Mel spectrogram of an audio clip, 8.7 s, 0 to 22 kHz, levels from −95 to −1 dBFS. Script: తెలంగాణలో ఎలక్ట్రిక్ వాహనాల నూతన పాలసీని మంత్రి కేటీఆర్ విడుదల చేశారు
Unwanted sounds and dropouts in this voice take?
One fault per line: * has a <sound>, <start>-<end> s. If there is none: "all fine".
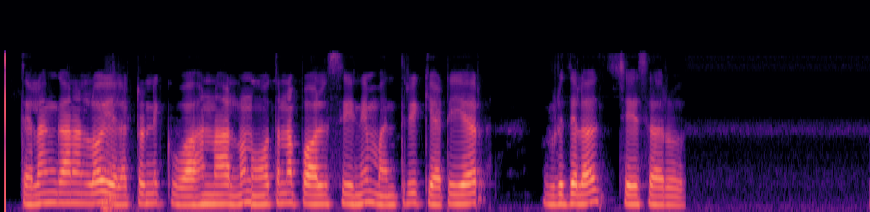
all fine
